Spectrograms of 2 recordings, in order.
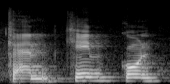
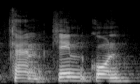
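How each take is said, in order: No difference in how they are said.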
